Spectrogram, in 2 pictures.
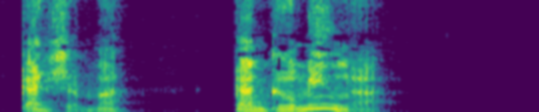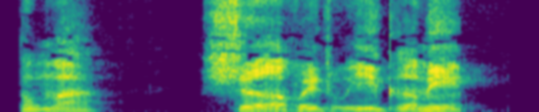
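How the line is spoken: Laughing. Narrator (Chinese): 齐比索夫笑起来了

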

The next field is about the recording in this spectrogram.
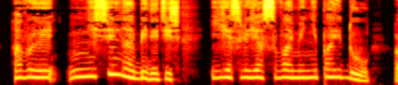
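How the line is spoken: Timid question. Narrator (Russian): робко спросила Финея

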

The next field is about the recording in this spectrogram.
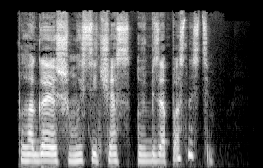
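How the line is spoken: Forced calm, hiding fear. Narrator (Russian): Осведомилась я максимально спокойно, стараясь не выдать собственные страхи

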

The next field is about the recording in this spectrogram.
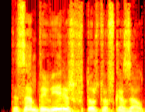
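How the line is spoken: Berserker grumbling. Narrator (Russian): проворчал берсерк

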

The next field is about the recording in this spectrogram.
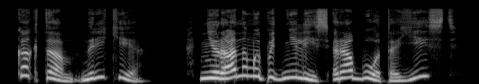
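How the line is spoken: Calm, friendly voice. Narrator (Russian): Стюардесса спокойным, доброжелательным голосом поддержала деловой разговор

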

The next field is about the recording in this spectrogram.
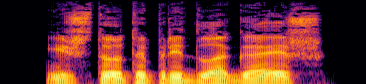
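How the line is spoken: Gloomy question. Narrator (Russian): мрачно спросил Александр

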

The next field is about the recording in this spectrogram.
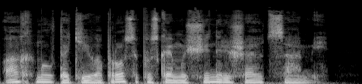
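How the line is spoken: Tired, smiling reply. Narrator (Russian): улыбнулась устало и ответила ему

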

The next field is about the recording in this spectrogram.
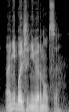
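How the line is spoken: Mutter. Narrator (Russian): пробормотал Зидор

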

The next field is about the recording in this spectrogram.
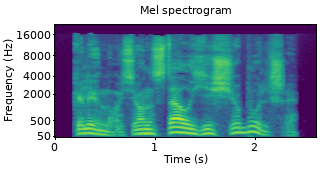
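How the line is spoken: Muttered. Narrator (Russian): пробормотал Юранд

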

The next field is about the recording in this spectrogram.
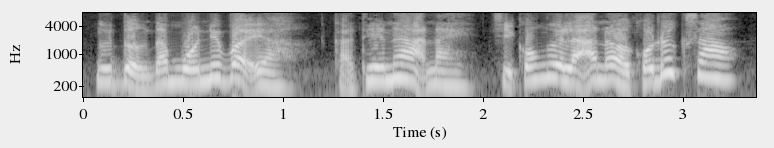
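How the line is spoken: Aggrieved loud shout. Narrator (Vietnamese): Ngọc ấm ức quát lớn

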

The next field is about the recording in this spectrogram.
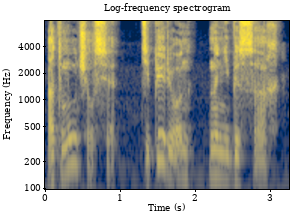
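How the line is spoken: Sad parents. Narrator (Russian): отец и мать скажут печально

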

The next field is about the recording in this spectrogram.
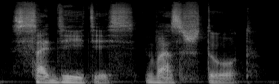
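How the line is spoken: Contemptuous hiss. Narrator (Russian): Погонщик рабов презрительно прошипел

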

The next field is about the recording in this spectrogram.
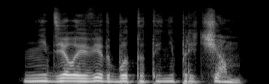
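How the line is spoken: Growling like a she-wolf. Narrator (Russian): словно волчица рыкнула Лидия

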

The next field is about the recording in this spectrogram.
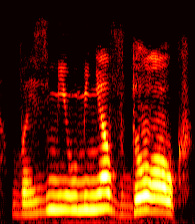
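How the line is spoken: Growling. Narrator (Russian): зарычал Шас

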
